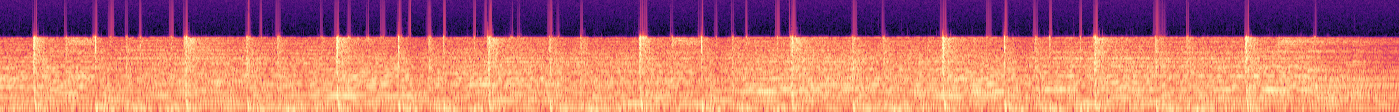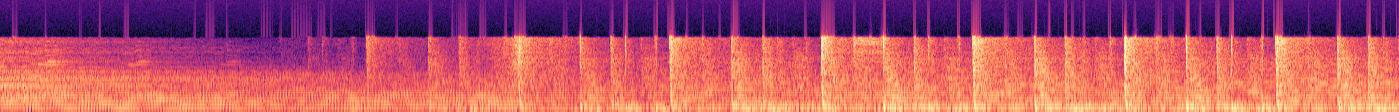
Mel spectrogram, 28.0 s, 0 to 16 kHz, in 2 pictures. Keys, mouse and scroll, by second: 1.0 click, 2.6 f, 3.0-4.6 scroll up 2, 4.9 Tab, 5.4 Tab, 6.2 click, 7.4 f, 7.6-8.5 scroll down 3, 8.5 Tab, 9.1 click, 10.2 r, 11.1 Tab, 11.4 click, 13.6 g, 14.6 click, 15.3 g, 17.1 Tab, 17.7 click, 18.3 g, 23.3-24.3 scroll up 3, 24.3 shift+g, 25.6 shift+d, 27.7 shift+d.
